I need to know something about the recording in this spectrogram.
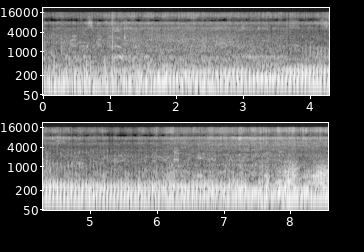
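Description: A sports car engine idles and revs loudly as it rolls past close by.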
